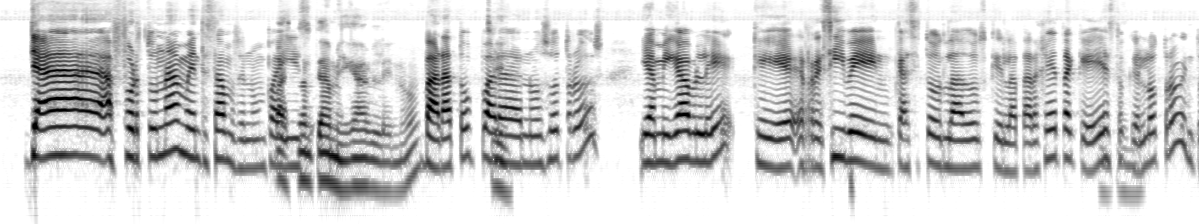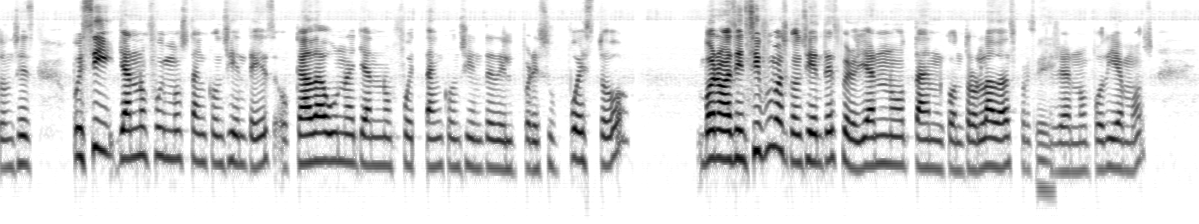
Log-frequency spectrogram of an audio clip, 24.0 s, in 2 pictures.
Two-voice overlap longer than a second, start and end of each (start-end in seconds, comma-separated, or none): none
